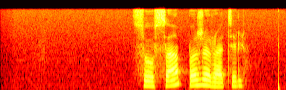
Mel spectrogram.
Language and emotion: Russian, neutral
